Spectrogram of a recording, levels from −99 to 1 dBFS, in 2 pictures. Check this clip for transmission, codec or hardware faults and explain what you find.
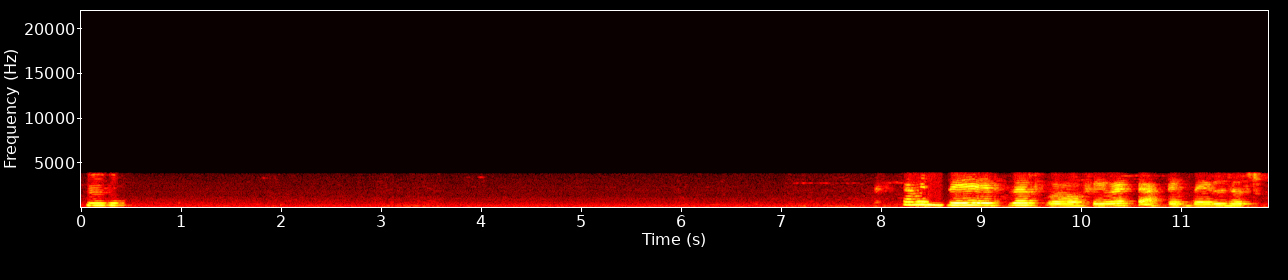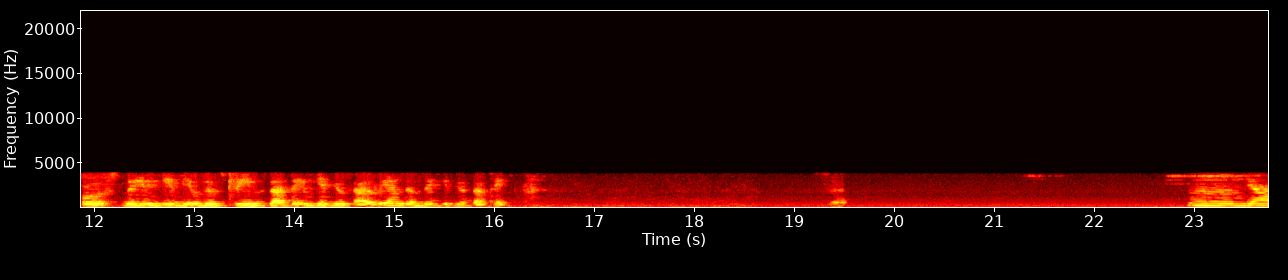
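No transmission, codec or hardware faults turn up in this speech clip. It has passed through G.711 telephone coding, which fits 64 kbps mu-law, so nothing reaches above about 3.9 kHz and any quantisation noise riding under the signal is faint at most.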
